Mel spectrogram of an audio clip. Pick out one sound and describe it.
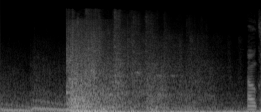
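A car crashes into a trailer with a loud crunch of metal.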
